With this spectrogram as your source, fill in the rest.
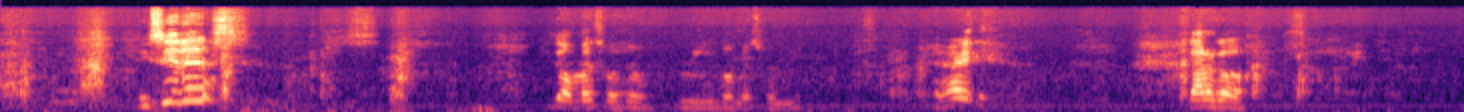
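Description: A young boy talks close by with animation.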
